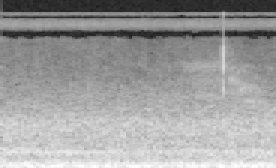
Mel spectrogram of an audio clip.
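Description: A buzzing honeybee hive heard as a steady, dense low drone, fairly close and continuous, with no speech and a brief faint high tick near the end.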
